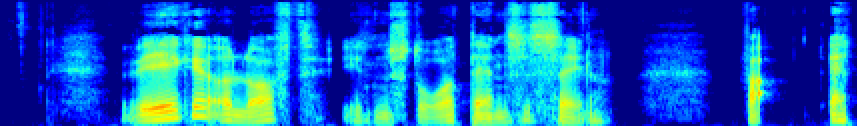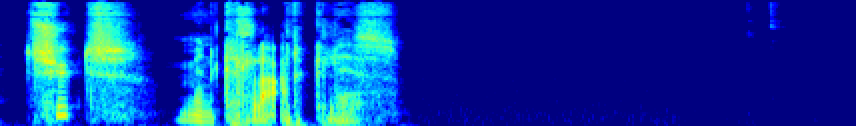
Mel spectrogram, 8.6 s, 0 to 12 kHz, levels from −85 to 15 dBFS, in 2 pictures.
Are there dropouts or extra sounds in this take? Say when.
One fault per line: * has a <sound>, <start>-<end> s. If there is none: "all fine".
all fine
